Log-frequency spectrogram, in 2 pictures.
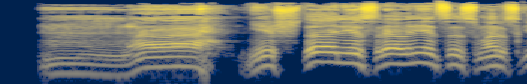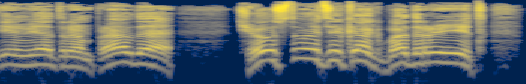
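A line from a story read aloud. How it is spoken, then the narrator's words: Roaring. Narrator (Russian): проревел Свенгл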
